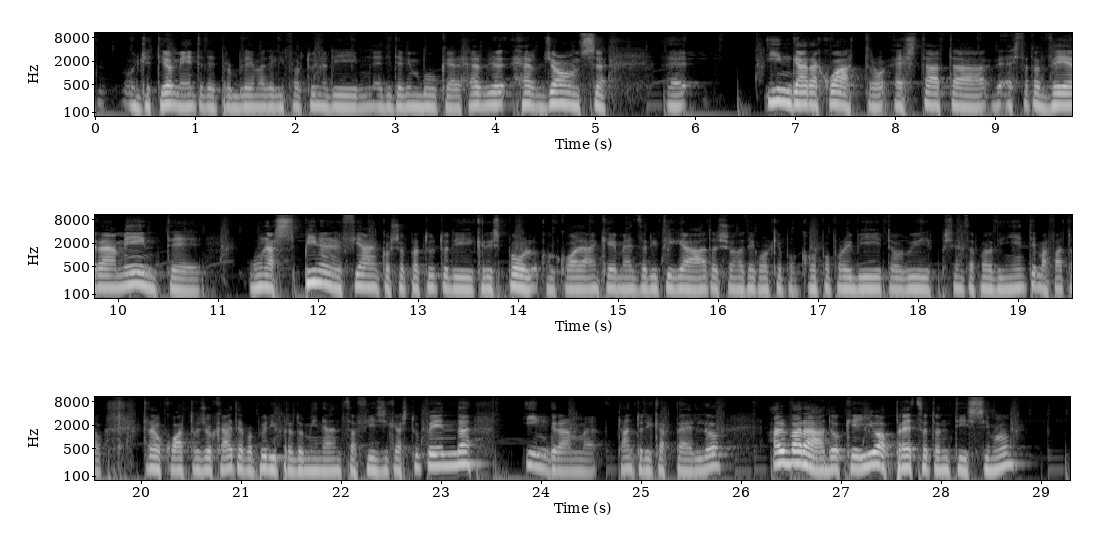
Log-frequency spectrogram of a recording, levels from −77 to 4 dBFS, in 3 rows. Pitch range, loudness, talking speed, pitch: 135-155 Hz, -25 LUFS, 135 wpm, 140 Hz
